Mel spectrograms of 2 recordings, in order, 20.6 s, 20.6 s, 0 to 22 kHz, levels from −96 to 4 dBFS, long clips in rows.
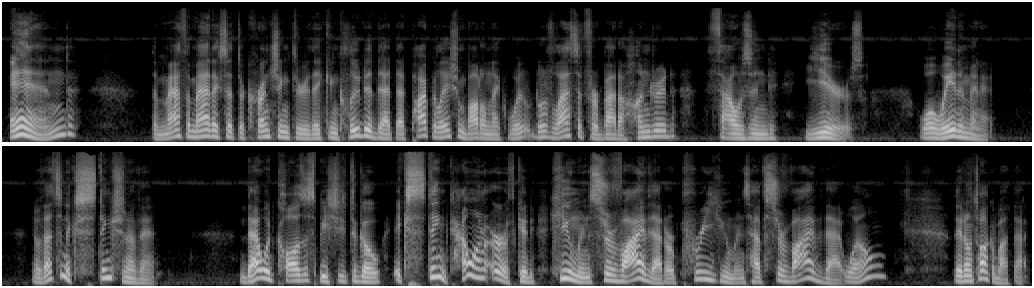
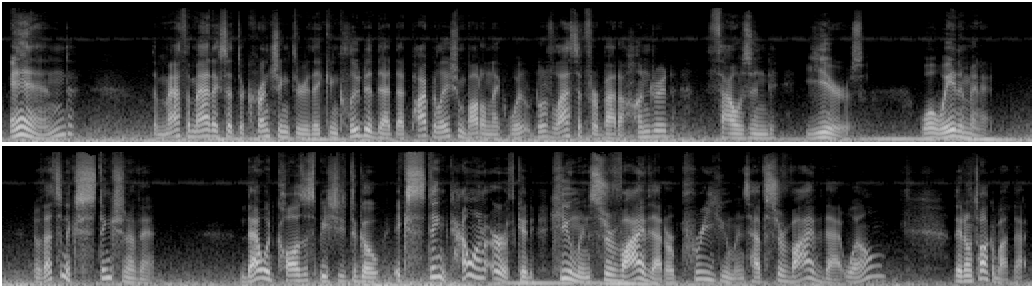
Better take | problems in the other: first | low rumble; faint; throughout; 25 dB below the speech

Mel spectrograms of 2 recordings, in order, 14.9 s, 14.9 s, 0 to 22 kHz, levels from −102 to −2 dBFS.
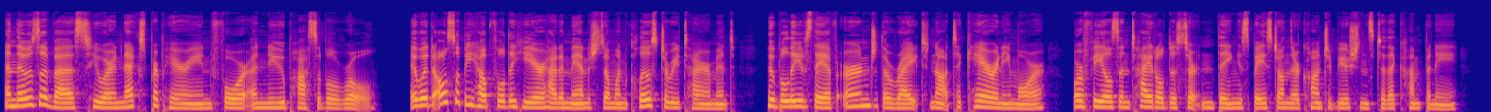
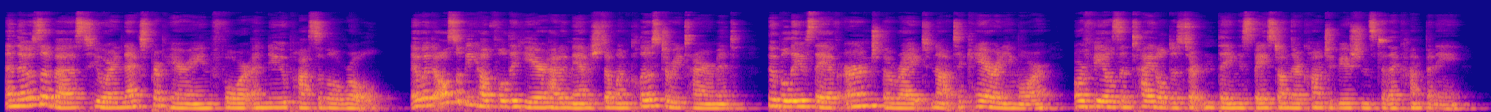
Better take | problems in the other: first | off-mic speech; far // room echo; slight; dies away in 0.4 s

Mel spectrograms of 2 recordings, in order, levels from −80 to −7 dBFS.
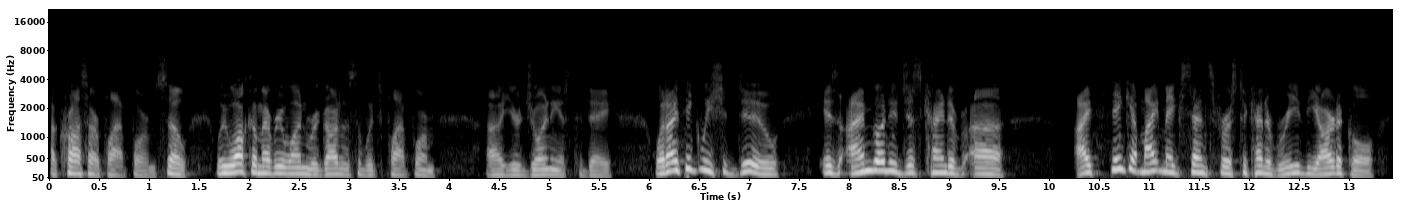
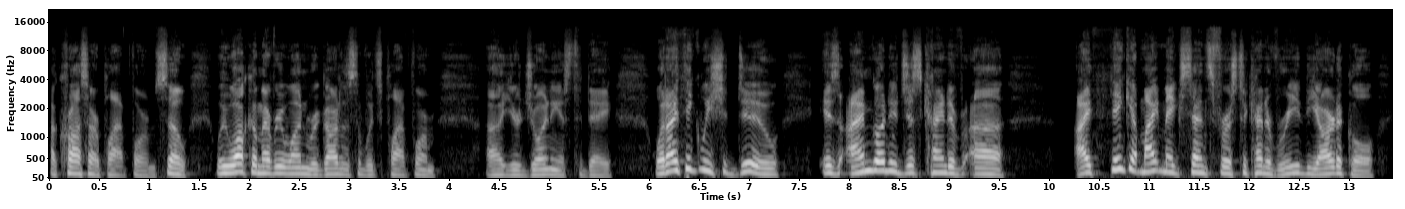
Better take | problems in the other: second | muffled; very; fading above 1 kHz

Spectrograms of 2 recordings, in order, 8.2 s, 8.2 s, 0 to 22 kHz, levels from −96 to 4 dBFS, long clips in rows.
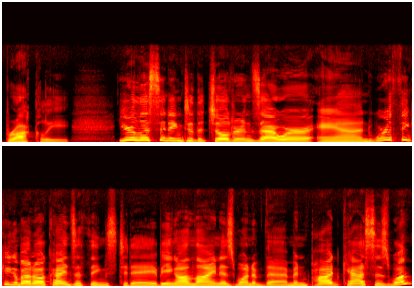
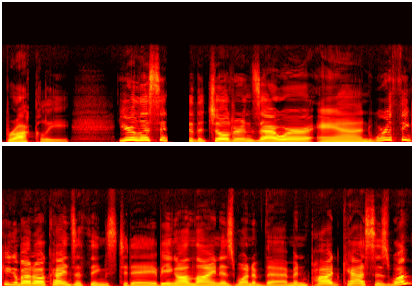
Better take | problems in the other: first | audio cutting out; at 1.5 s

